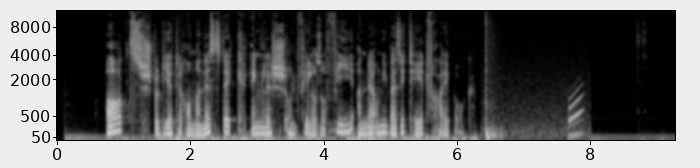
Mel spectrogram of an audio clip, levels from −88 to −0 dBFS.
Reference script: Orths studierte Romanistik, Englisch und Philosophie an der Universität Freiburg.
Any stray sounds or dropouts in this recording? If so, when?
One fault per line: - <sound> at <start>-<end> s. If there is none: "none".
- thud at 6.4-6.7 s
- chirp at 7.7-7.9 s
